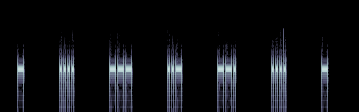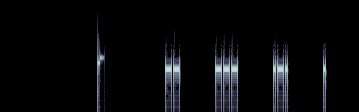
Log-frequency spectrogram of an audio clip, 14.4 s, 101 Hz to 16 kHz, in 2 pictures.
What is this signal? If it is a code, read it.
Morse code, heard as a keyed tone, about 30 wpm, spaced as for 10 wpm, 700 Hz. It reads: THOUGHT MORE
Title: 6x Character Spacing - Top 500 Words - 30wpm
